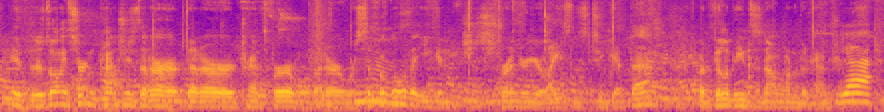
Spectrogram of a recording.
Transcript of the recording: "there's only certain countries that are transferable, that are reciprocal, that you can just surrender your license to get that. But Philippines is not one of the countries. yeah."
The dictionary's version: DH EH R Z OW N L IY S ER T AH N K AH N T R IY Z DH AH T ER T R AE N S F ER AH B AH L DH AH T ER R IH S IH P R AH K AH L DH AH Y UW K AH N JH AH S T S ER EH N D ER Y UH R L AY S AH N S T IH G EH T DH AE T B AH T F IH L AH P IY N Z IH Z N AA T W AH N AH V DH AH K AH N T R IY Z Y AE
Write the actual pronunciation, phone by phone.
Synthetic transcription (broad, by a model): DH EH R Z OW N L IY S ER T N K AH N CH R IY Z DH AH T ER T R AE N S F ER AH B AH L DH AH T ER R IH S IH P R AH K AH L DH AH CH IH K AH N JH AH S T S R EH N D ER Y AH R L AY S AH N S T IH G EH T DH AE T B AH T F IH L AH P IY N Z IH Z N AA T W AH N AH V DH AH K AH N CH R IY Y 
